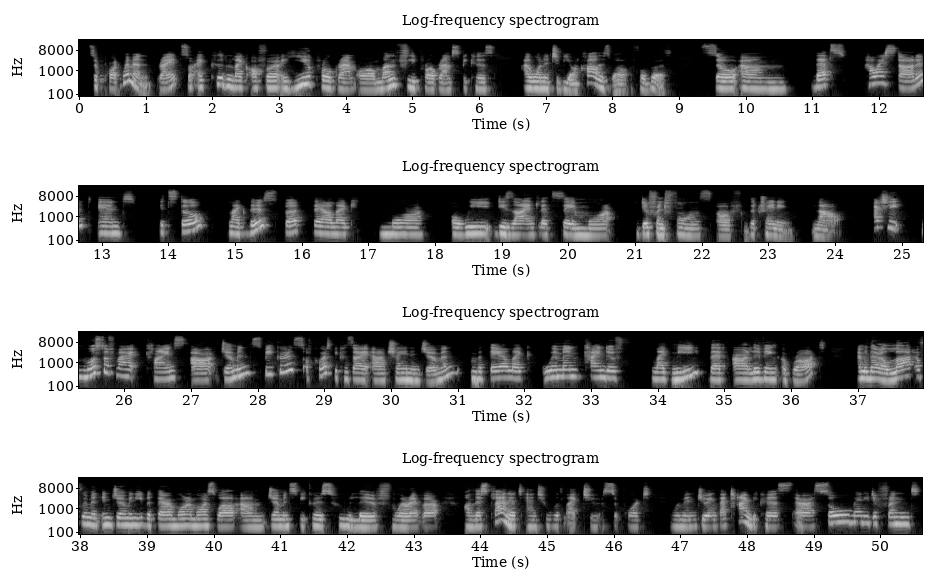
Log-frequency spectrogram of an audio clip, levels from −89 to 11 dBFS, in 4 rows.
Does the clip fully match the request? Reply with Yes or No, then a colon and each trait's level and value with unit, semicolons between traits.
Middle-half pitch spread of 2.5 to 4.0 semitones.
No: average, 4.7 semitones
